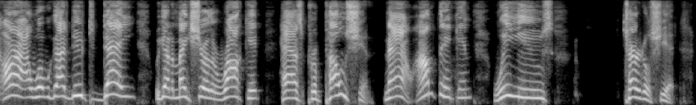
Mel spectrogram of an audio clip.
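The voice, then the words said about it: Put-on Mississippi accent. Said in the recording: “A rocket scientist in Mississippi ... You gotta get an accent.”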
